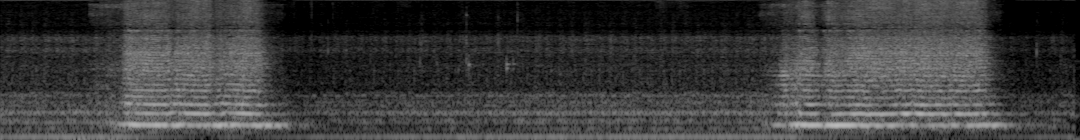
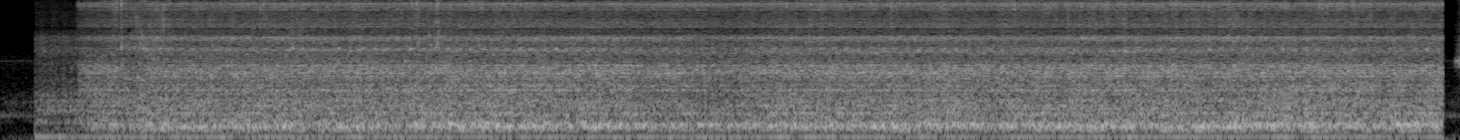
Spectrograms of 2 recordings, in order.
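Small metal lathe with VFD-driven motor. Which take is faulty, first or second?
first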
